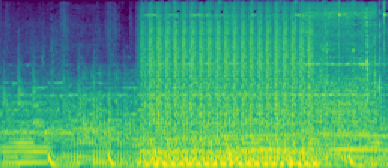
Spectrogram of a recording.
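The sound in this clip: Heavy gunfire during a firefight: a dense, loud, continuous rattle of rapid shots that grows fuller and more intense after about a second, layered over a low droning background.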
